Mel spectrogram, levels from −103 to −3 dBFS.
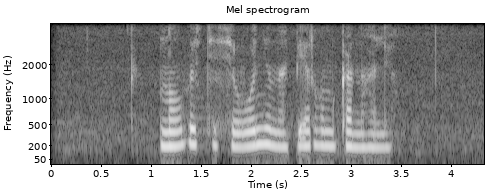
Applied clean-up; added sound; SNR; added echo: none; none; none; none.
